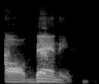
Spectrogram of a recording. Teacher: It's on the second syllable in Albany.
